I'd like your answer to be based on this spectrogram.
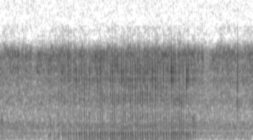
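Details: Sleeping pug after learning to swim: single loud, rattling, buzzing snore lasting about a second and a half against quiet room noise; snoring.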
